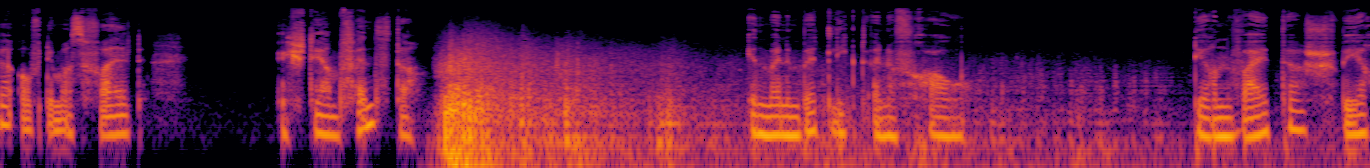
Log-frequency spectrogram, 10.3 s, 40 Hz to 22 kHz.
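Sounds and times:
speech: 0.0s - 1.4s, 2.1s - 3.8s, 5.6s - 7.3s, 9.0s - 10.2s
faint rain-like hiss: 0.2s - 10.2s
thunder crack and rumble during a thunderstorm: 3.2s - 10.2s.

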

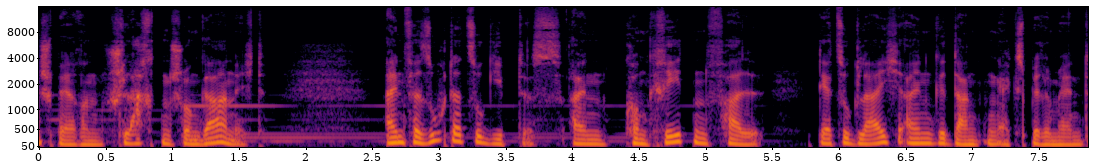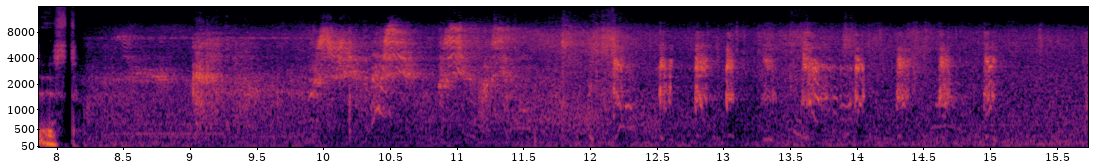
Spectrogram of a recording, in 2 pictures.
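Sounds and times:
speech: 0.0s - 9.1s
troop of crested macaques chattering on Sulawesi: 8.2s - 15.2s.

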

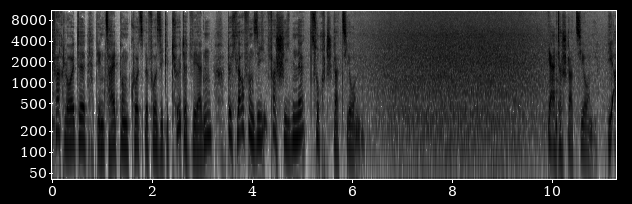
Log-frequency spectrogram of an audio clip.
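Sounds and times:
speech: 0.0s - 6.5s, 9.9s - 11.2s
water rushing in shrimp farm tanks: 5.6s - 11.2s.

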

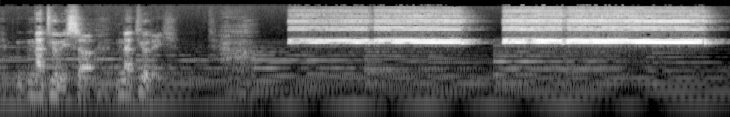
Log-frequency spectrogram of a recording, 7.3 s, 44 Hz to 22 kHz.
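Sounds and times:
speech: 0.2s - 1.8s
police constable's whistle blown loudly: 2.9s - 7.3s.

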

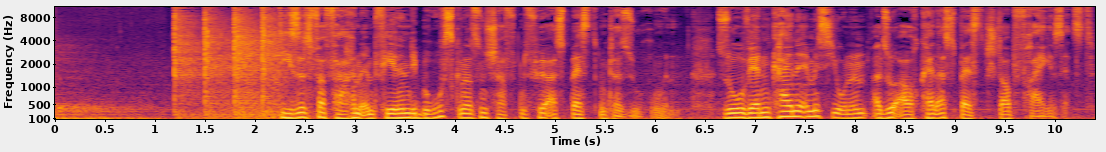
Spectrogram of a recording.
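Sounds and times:
quiet low hum: 0.0s - 9.4s
hammer striking a chisel breaking through a wall layer for asbestos sampling: 1.2s - 2.6s
speech: 2.2s - 10.3s.

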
